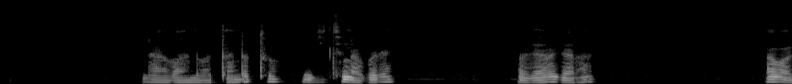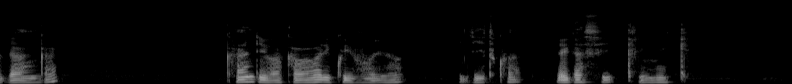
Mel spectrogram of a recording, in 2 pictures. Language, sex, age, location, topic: Kinyarwanda, male, 25-35, Kigali, health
